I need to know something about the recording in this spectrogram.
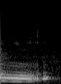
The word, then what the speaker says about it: nuit: Le mot nuit commence avec le son N. Il me faut ensuite faire le UI. S'écrit U, I. Et je n'oublie pas le T qui est muet à la fin. N, U, I, T. Nuit.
